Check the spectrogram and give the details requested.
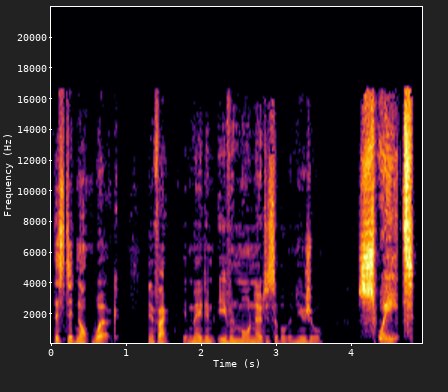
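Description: A man's voice: mid-range voice, animated, a little fast, mellow, dry recording. A man giving dry, wry, scripted first-person narration of a comic mystery. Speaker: audio drama narrator.

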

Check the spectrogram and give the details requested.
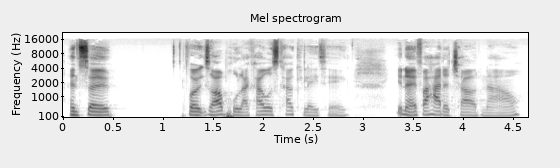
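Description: A woman in her twenties, from Nigeria, co-hosting a podcast in relaxed conversation, animated and quick to laugh, thinking aloud with asides. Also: low voice. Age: 20s. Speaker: podcast co-host. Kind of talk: casual chat.

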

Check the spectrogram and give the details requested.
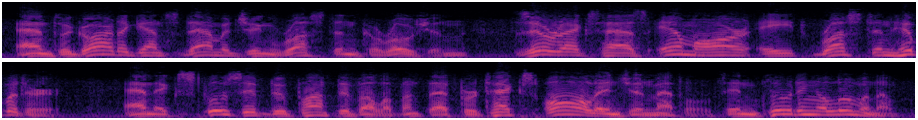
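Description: Male announcer for old-time radio spot, husky, lively intonation, muffled recording. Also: medium pitch, a little fast. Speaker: commercial announcer. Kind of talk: 1950s-60s radio advertising read.

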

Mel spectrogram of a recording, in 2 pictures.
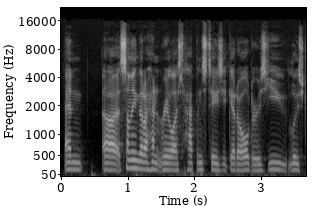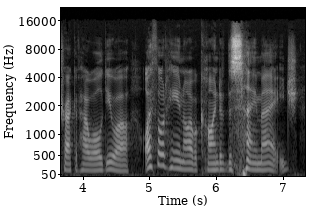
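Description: A woman, a comedian telling lively, sweary stories in a casual podcast chat. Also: sits low, a little fast, few pauses, clean tone. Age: 40s. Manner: lively storyteller, swears, laughs often. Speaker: comedian guest.

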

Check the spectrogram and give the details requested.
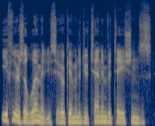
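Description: A man's voice: medium pitch, steady tone, fast, no echo, clean studio sound. A man hosting a bedtime sleep podcast in a rambling monologue, often interrupting himself and trailing off mid-thought. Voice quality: creaky, gravelly. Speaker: podcast host.

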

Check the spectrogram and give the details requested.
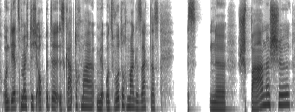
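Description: A man's voice: fairly high pitch, lively intonation, unhurried, fairly bright tone, no echo. Playful man on a dry studio mic. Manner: playful, jokey, rambles off topic. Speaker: podcast co-host. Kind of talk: casual podcast chat, reading out listener names.

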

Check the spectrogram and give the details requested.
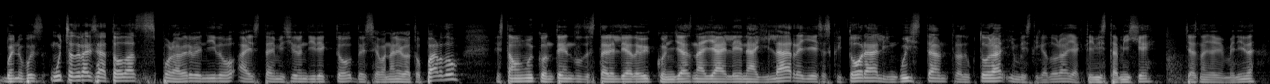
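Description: A man's voice: mid-range voice, quick pace, a bit bright. A man hosting a live podcast interview, introducing guests and asking questions. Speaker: host.

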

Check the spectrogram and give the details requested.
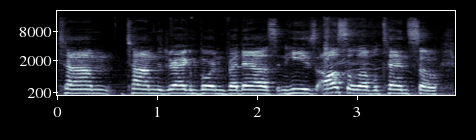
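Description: A man's voice: high-pitched, level tone, normal speed, faint music behind. A wry man chatting as a player on a casual tabletop podcast.

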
